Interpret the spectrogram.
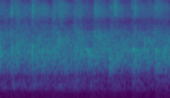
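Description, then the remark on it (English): An audience applauds steadily for a couple of seconds, a dense, even wash of many hands clapping at once with no voices over it, a round of applause given to the Lord. “Come on, can we give the Lord a round of applause for that?”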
